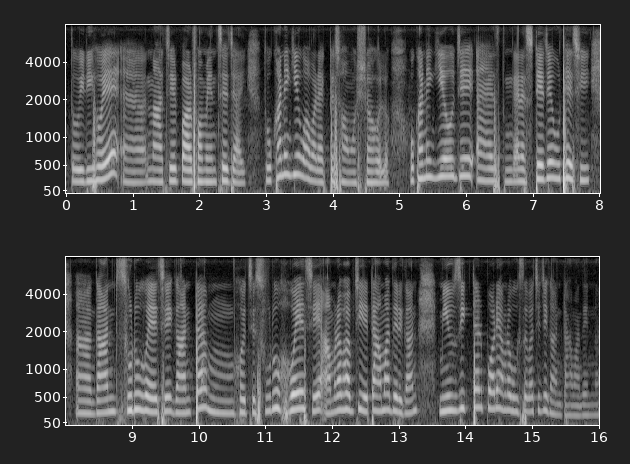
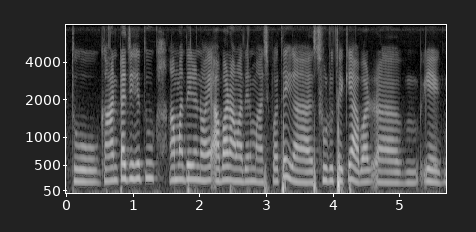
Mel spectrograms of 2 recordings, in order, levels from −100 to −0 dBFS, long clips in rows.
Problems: none marked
